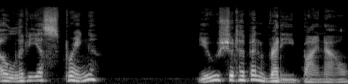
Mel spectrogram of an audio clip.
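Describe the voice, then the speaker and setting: In a put-on character voice, a man speaks squeakily at a fairly high pitch and a moderate pace, with very wide pitch swings. The sound is dry and close, with no echo. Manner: brusque, scolding.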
